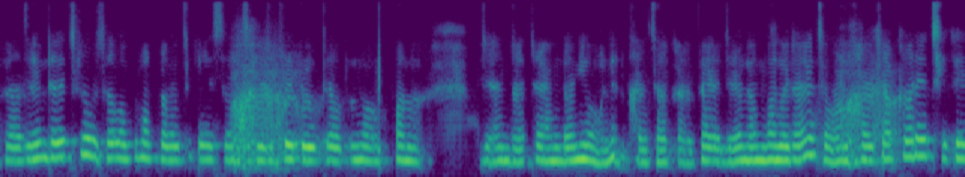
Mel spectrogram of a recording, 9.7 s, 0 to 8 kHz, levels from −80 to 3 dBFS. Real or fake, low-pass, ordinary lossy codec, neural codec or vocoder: fake; none; none; codec, 16 kHz, 1 kbps, FreqCodec, smaller model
